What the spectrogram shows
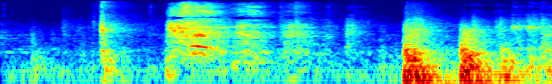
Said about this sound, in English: close my door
